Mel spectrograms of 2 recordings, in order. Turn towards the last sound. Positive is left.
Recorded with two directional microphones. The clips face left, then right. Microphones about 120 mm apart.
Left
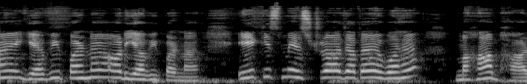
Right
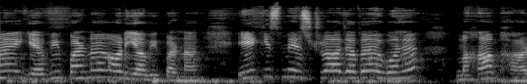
turn(degrees=55)  # may be behind; listen again after turning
